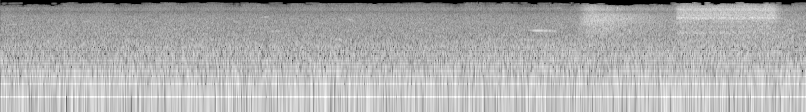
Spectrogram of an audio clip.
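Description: Steady loud rumble of trains: an Amtrak Acela trainset close by and a diesel locomotive approaching. Short hisses of air come about four and a half and five seconds in.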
